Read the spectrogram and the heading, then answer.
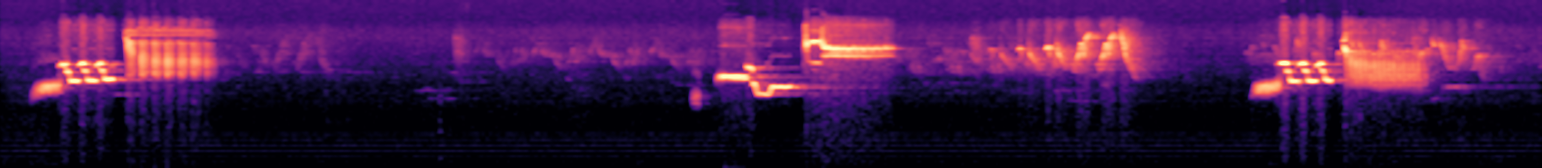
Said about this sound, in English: Another example would be the wood thrush, not a particularly colorful bird, but its song is probably one of the prettiest in the bird kingdom. And they actually sing in harmony with themselves.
